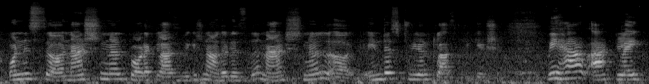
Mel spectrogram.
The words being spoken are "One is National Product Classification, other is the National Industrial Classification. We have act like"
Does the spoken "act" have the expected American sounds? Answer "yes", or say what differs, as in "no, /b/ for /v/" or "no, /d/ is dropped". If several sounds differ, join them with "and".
no, /k/ is dropped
